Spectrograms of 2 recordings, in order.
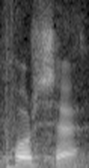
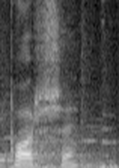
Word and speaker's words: Porsche: hear a lot of porch. Sounds like the Russian silk cuz we don't have the s sound. We only have the s like the sound, not the shh sound. In Korea, we say push.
